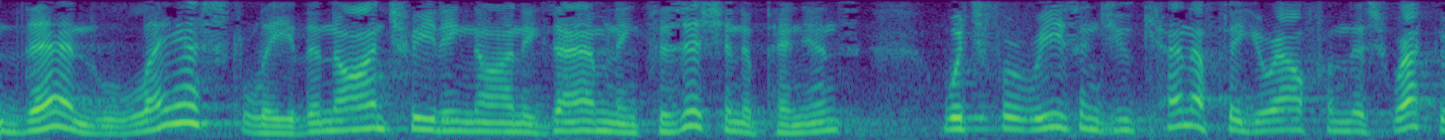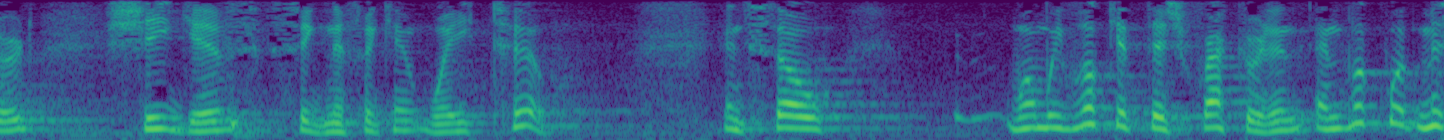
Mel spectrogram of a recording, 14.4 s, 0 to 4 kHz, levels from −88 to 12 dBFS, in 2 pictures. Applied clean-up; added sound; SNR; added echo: none; none; none; none.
